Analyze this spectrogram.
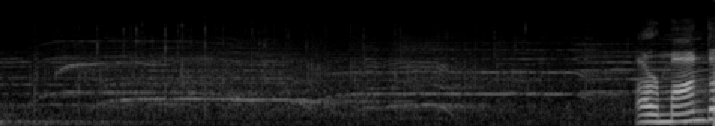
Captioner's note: audience cheering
